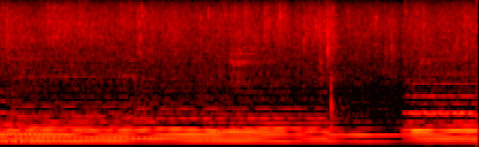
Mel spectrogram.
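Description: Church organ holding sustained chords, fading slightly and then moving to a new chord about five and a half seconds in.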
